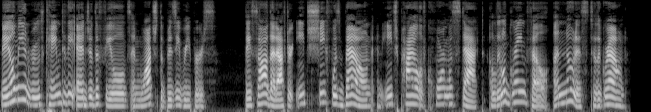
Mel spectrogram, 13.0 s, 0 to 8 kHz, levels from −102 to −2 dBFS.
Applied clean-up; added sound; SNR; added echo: none; none; none; none.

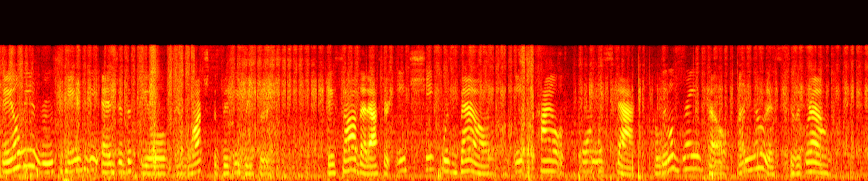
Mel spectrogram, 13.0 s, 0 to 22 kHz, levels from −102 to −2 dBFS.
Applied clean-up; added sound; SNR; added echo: none; Writing; 6 dB; none.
